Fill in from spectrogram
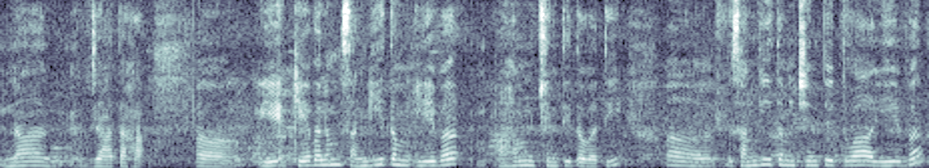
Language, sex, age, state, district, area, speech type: Sanskrit, female, 30-45, Tamil Nadu, Tiruchirappalli, urban, spontaneous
